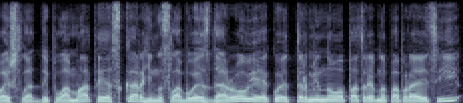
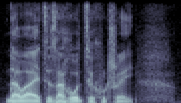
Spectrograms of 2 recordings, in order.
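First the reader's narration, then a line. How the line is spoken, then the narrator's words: Grumbling young woman. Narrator (Belarusian): Буркнула маладзіца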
